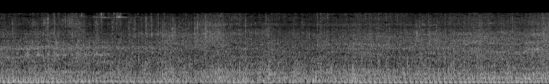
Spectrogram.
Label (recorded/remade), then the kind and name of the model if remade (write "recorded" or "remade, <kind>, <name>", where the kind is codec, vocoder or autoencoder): recorded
